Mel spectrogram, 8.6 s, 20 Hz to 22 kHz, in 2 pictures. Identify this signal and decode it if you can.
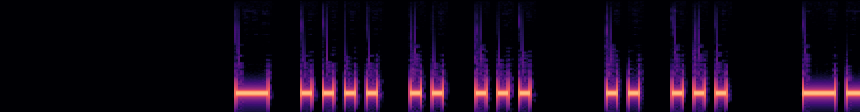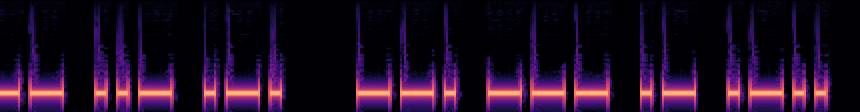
Morse code, heard as a keyed tone, about 22 wpm, 700 Hz. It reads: THIS IS OUR GOAL
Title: Sentences from Top 1000 Words - Review Part 5 - 22wpm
